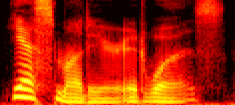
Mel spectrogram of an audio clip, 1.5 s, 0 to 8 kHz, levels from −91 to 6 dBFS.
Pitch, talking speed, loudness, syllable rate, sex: 160 Hz, 205 wpm, -19 LUFS, 3.7 syllables/s, female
